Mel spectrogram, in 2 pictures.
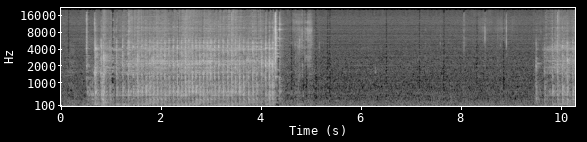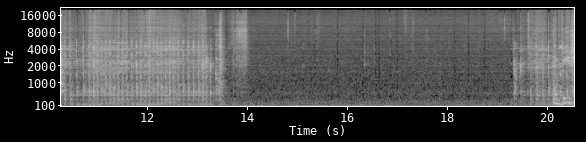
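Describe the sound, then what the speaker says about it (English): Polymer clay is fed through a hand-cranked pasta machine, giving two rolling, grinding passes of about four seconds each, separated by quieter handling noise, with a third pass starting at the end. "be sure to fold it each time that you put it through the pasta machine"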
